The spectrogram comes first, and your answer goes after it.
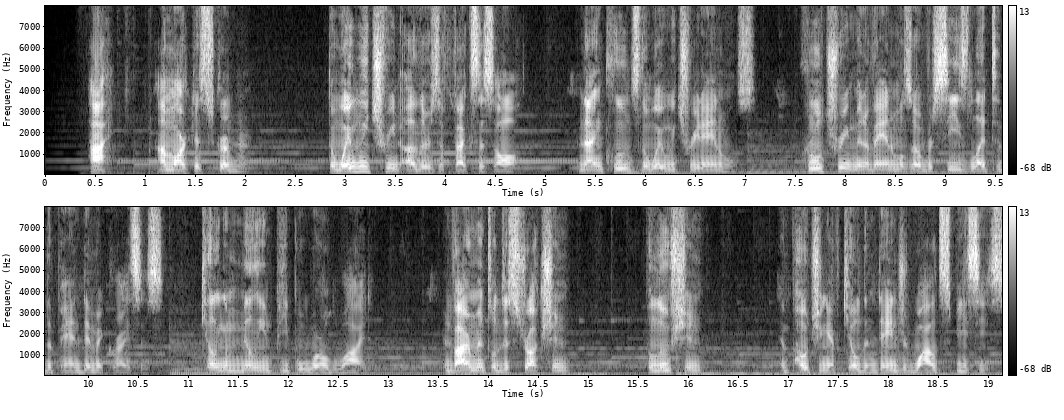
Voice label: Radio; Marcus Scribner

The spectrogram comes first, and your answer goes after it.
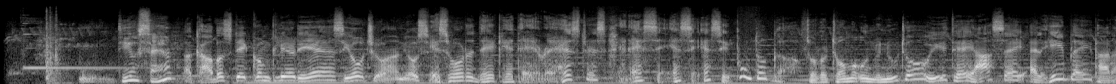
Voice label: SPANISH RADIO MIX; Reingold; UNCLE SAM

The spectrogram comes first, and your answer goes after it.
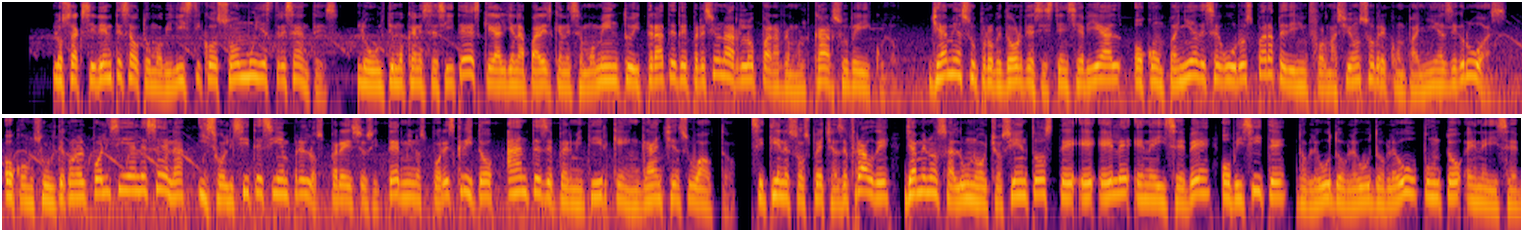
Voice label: Towing Spanish; NICB

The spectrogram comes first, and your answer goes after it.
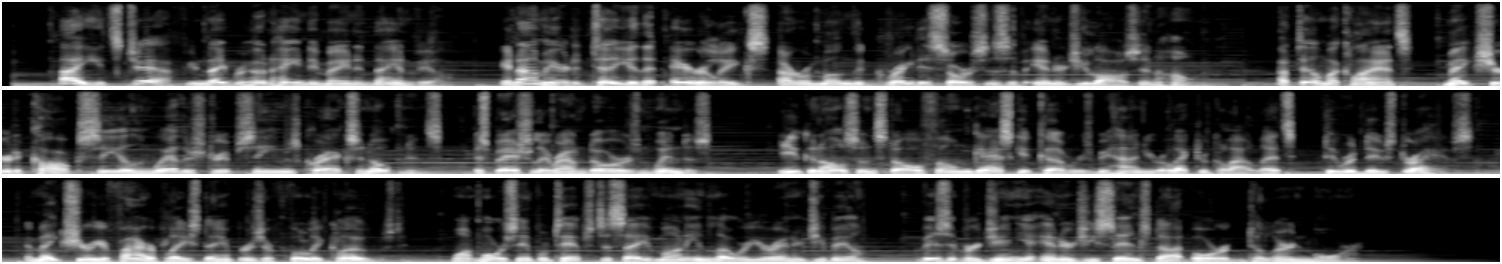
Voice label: Radio; Southside VA Danville

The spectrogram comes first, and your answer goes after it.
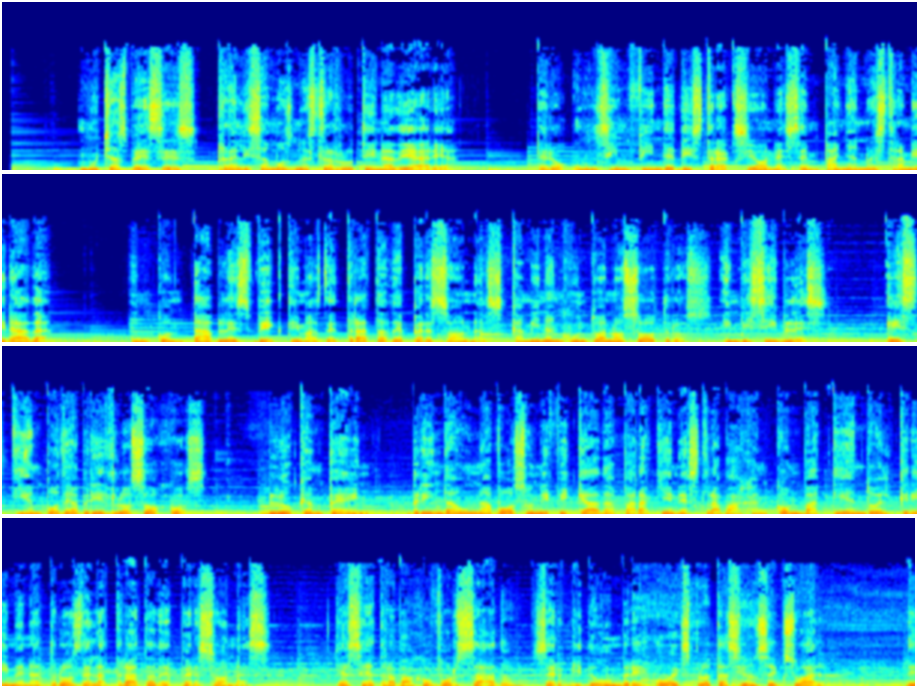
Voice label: Radio Spanish; DHS; Blue Campaign

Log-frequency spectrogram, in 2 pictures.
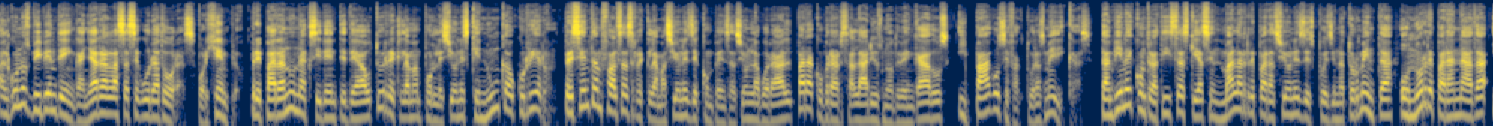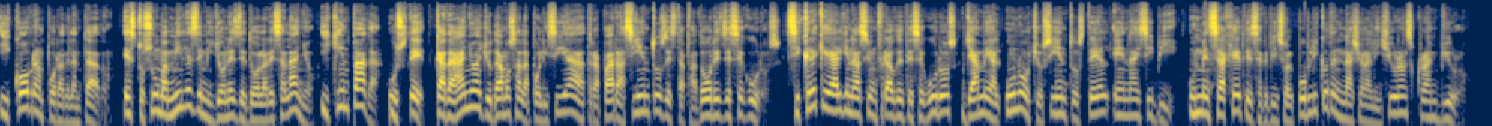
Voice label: Insurance Fraud Radio Spanish; NICB

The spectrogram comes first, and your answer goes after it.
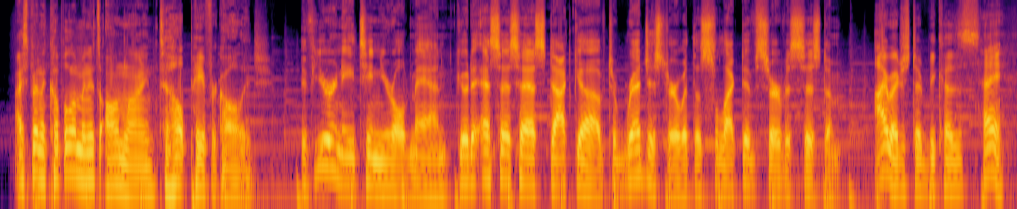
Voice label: Testimonial Radio

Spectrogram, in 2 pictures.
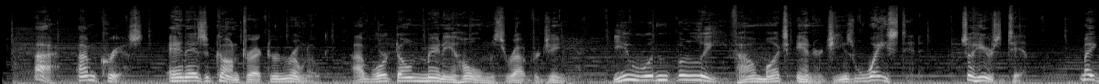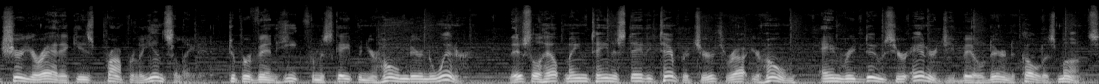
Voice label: Radio; Southwest VA Roanoke

